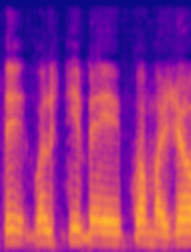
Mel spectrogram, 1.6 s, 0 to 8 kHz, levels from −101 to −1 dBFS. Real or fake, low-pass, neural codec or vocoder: fake; 7.2 kHz; codec, 16 kHz in and 24 kHz out, 1.1 kbps, FireRedTTS-2 codec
